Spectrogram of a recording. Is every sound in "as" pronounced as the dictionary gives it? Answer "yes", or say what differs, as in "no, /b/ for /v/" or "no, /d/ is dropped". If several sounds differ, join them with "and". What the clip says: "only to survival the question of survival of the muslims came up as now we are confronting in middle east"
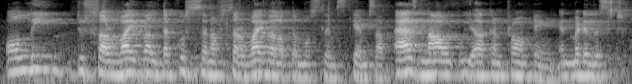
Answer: yes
